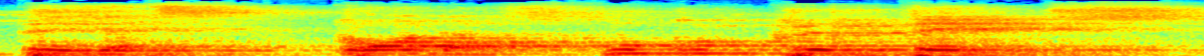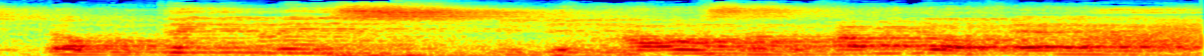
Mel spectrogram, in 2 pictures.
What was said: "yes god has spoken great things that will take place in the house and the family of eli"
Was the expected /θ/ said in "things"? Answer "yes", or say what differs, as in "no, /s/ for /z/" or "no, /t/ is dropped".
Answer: no, /t/ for /θ/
